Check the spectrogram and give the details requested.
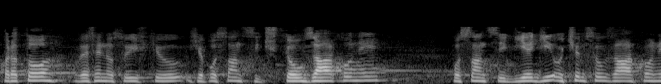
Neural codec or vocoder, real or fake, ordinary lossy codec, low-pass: autoencoder, 48 kHz, 32 numbers a frame, DAC-VAE, trained on Japanese speech; fake; MP3, 24 kbps; 7.2 kHz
